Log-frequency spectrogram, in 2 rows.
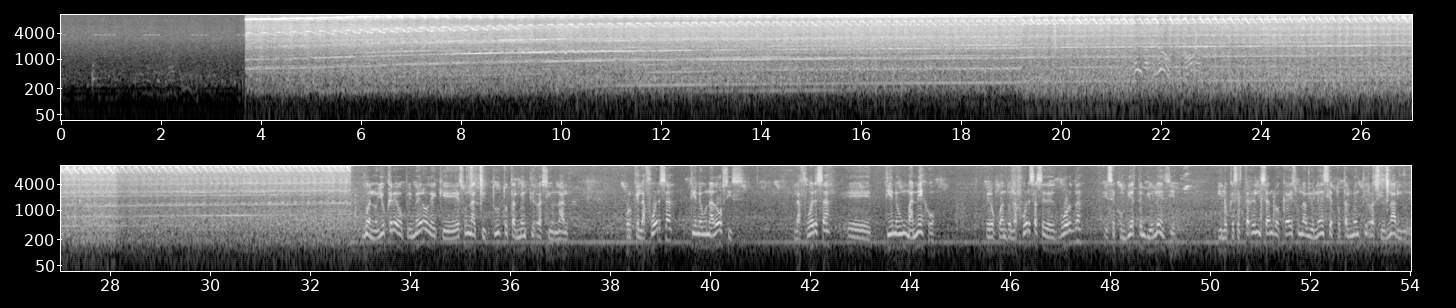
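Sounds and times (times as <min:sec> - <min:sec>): helicopter turbine whining: 0:03.7 - 0:54.0.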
